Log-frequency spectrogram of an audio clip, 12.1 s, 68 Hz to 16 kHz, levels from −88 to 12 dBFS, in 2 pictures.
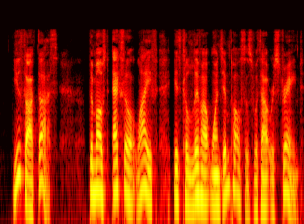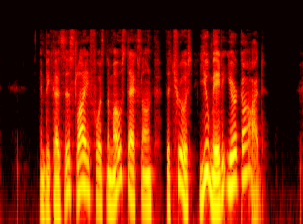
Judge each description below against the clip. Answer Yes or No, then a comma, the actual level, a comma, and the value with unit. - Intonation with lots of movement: Yes, wide, 6.0 semitones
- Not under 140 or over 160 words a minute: Yes, average, 150 wpm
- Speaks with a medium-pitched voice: No, low, 130 Hz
